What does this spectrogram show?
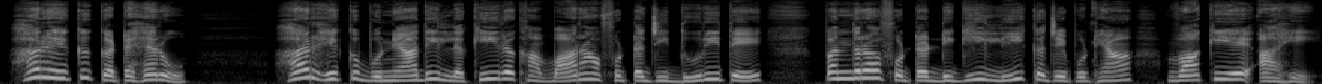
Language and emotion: Sindhi, neutral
